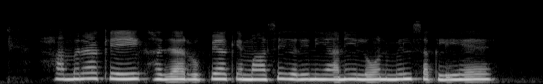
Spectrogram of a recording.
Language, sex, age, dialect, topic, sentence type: Magahi, female, 51-55, Central/Standard, banking, question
